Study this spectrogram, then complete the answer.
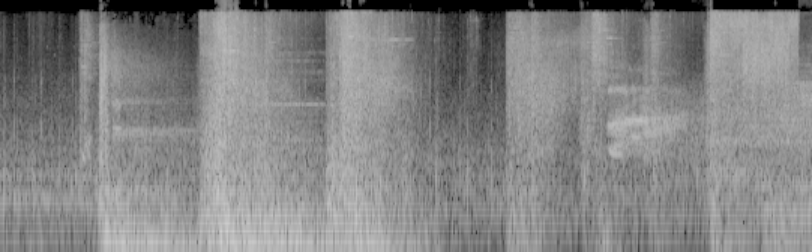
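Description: Fiery magic bursts with a roaring whoosh.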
